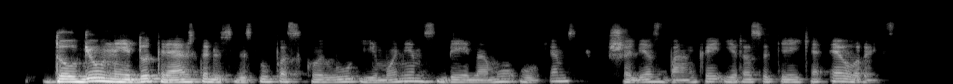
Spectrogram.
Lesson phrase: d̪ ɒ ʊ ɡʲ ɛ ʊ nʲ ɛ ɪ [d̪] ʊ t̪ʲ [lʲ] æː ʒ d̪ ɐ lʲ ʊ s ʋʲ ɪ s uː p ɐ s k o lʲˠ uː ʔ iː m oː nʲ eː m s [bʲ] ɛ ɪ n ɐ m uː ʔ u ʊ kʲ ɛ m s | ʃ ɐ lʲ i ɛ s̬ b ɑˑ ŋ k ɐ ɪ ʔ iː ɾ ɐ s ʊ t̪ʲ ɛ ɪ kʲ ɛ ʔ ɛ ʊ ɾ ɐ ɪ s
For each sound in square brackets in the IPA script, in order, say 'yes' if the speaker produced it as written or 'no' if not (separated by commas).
yes, no, yes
